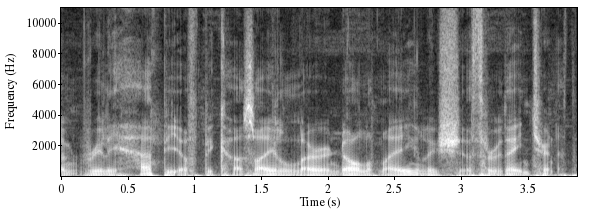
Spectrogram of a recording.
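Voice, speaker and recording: A quiet man with a non-native accent speaks at a moderate pace. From not US or UK. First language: not English. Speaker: gamer, video creator. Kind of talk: casual chat. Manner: halting, many repetitions.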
